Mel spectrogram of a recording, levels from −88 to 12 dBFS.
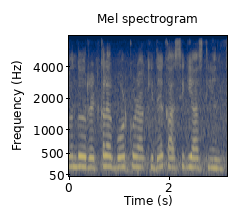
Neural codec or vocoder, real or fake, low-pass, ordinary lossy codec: none; real; 7.2 kHz; none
